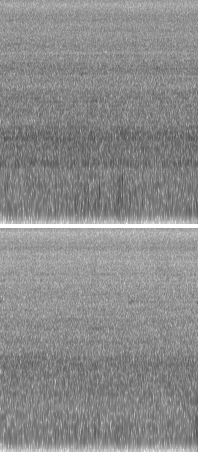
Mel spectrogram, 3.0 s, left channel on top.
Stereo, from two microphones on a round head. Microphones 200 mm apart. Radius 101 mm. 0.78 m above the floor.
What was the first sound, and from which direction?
Running water, 25° left (ahead or behind).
